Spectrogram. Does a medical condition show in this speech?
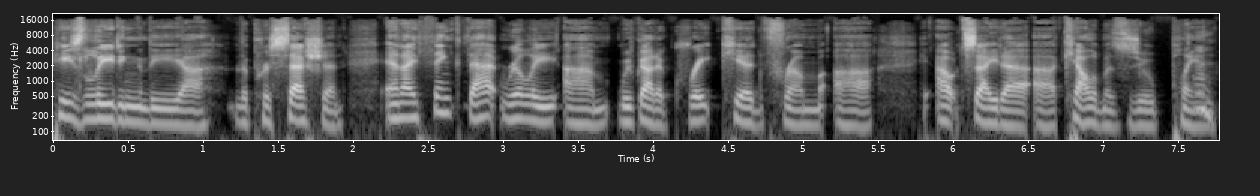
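No.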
